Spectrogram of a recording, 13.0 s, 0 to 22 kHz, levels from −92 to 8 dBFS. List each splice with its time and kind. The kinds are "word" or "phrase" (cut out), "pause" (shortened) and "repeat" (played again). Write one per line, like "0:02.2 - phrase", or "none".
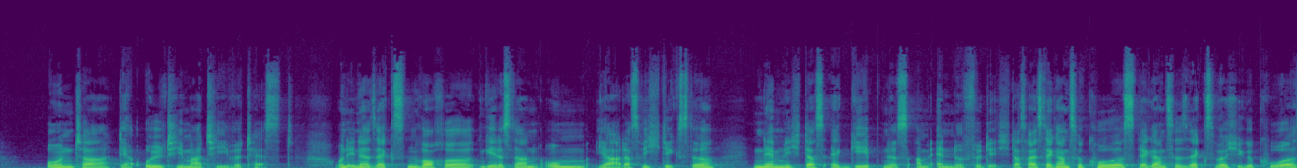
none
